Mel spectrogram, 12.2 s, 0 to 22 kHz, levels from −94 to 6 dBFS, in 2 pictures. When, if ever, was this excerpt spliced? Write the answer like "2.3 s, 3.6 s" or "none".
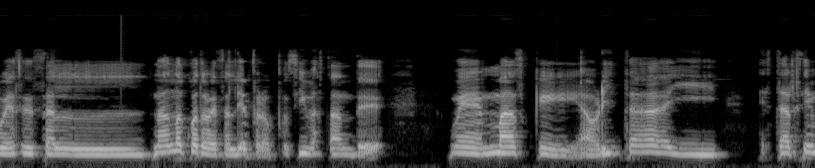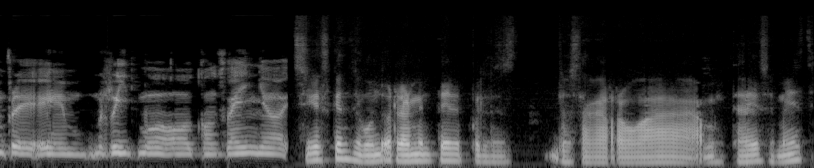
8.3 s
